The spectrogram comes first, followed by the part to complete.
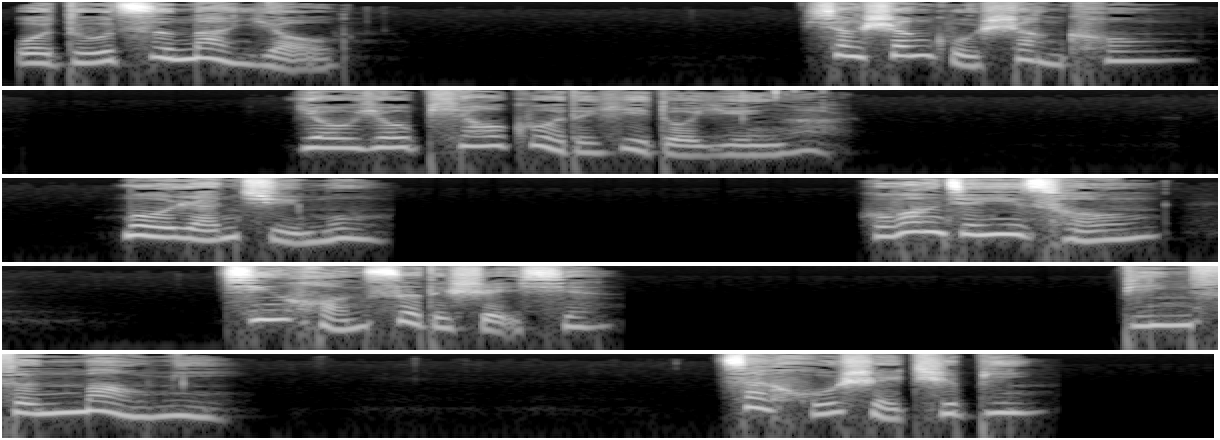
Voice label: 女 深情朗诵

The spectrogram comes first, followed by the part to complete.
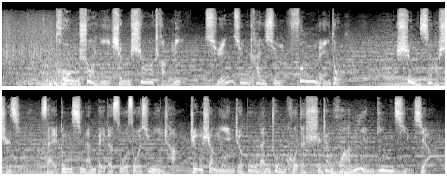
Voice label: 男; CCTV3强军正在播出

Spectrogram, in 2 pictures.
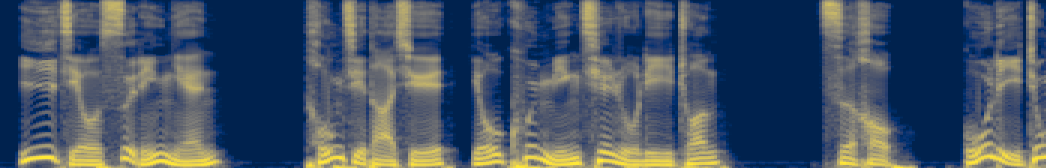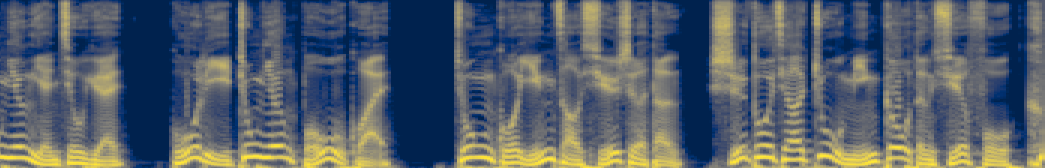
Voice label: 男,纪录片; 李庄

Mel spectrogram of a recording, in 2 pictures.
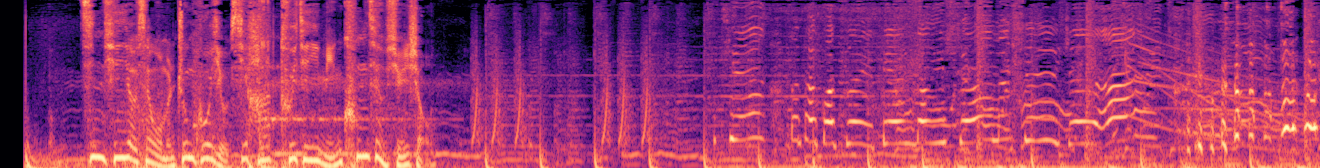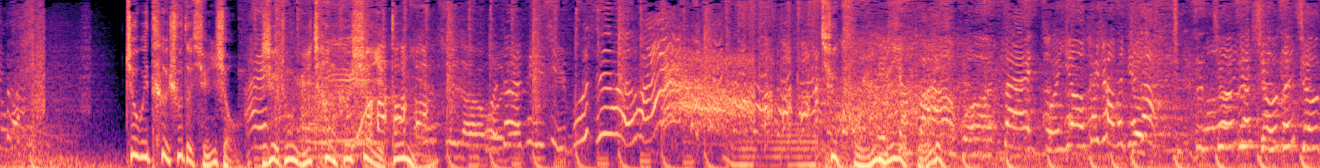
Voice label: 男 栏目导视; 江苏卫视; 我们相爱吧

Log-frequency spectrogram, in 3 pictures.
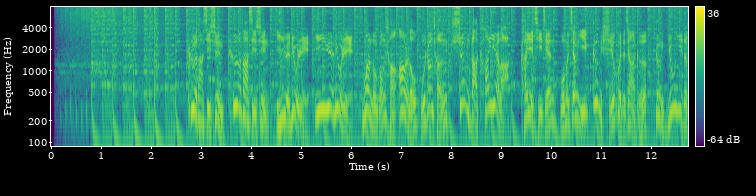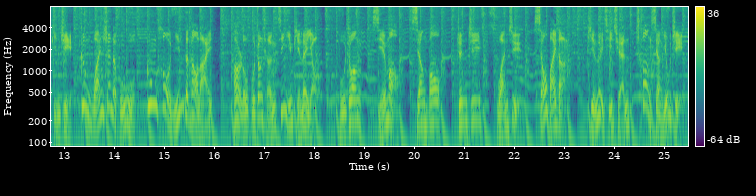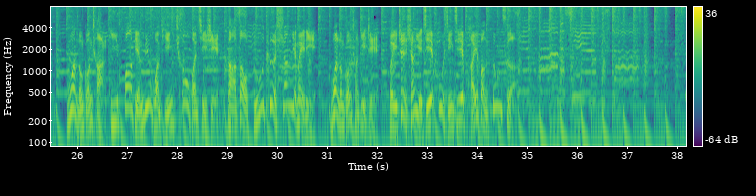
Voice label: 男 促销广告 激情 服装城

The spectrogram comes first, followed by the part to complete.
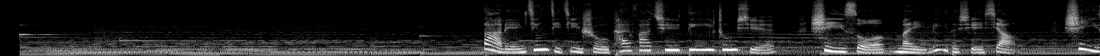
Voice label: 女 专题 大连经济技术开发区

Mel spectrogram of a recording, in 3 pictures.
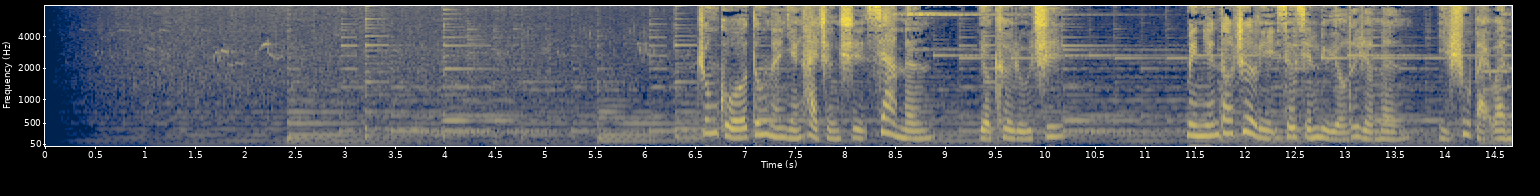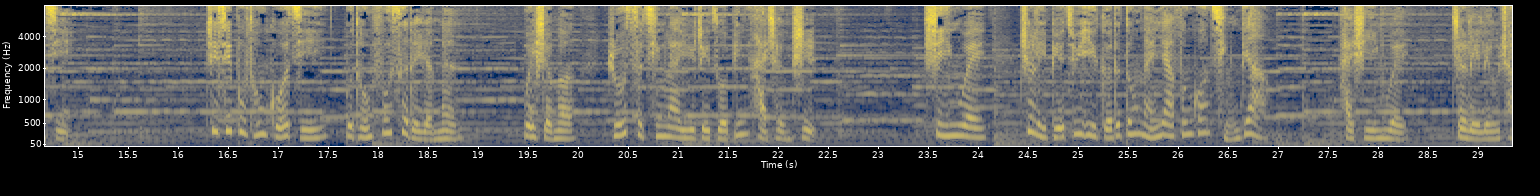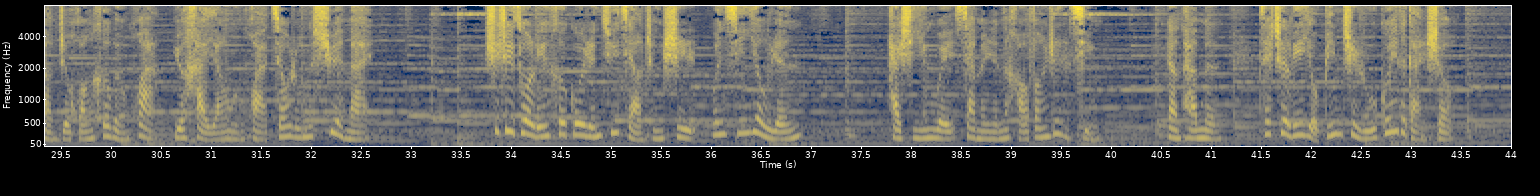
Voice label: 女 专题 宣传片 温柔舒缓 甜美自然; 双语配音; 厦门宣传片

